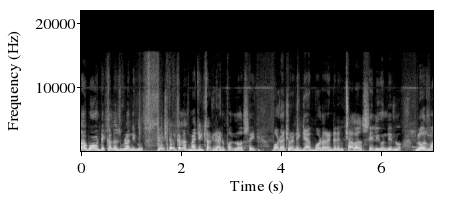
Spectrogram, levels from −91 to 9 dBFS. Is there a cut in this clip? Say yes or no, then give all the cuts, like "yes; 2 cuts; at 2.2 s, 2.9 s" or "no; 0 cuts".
yes; 1 cut; at 2.7 s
